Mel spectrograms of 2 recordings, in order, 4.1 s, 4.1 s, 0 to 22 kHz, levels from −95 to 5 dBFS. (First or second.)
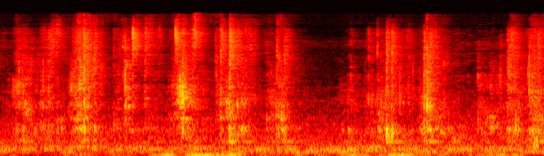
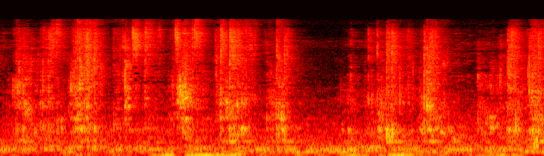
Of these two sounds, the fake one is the first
